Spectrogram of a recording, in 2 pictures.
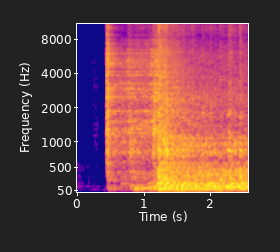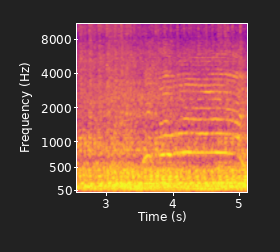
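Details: Chevrolet Vortec engine, pulled from a 2000 Tahoe, first start on an engine stand with a salvaged fuse box after fuel pump priming. After a short crank it catches at once and settles into a steady, even, healthy idle with no misses.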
